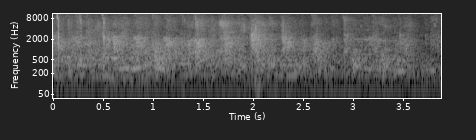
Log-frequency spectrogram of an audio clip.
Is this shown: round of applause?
yes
